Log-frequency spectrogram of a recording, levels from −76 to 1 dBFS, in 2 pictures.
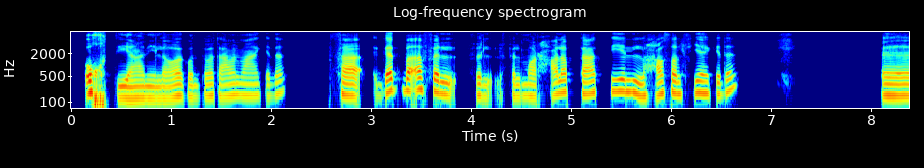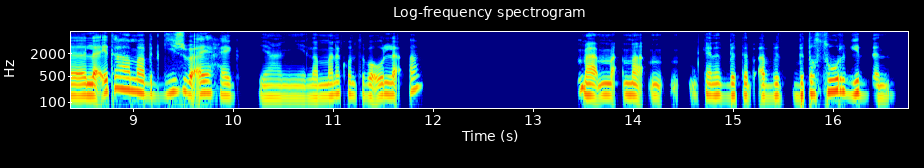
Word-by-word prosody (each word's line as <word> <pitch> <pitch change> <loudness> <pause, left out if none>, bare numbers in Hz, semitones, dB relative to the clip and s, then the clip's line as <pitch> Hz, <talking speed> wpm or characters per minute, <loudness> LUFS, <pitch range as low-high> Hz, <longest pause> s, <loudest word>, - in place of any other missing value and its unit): أختي 135 - +5
يعني 135 0 +1
اللي 130 0 -2
هو 145 +4 +2
كُنت 140 -1 -6
باتعامل 150 +1 -2
معاها 155 -1 -4
كده. 165 +7 -8 0.4
فجات 170 +6 +3
بقى 220 +2 +6
في 205 - +2
ال 175 -4 +2
في 160 - -4
ال 145 - -8
في - - -27
المرحلة 150 +4 -1
بتاعتي 195 +2 0
اللي 185 -6 +1
حصل 175 +3 +1
فيها 185 +1 0
كده 190 +8 -3 1.4
آآ 155 -1 +4
لقيتها 225 +9 +4
ما 200 -3 +4
بتجيش 175 +5 -3
بأي 180 +1 +4
حاجة، 155 -4 -5 0.2
يعني 135 -1 -6
لمّا 140 +2 -2
أنا 170 - -2
كنت 170 -2 -7
باقول 155 +2 +1
لأ 215 +8 -2 1.6
ما 160 -10 +4
ما 160 +1 0
ما 160 -2 +1
م 150 - -4 0.4
كانت 155 -2 -3
بتبقى 155 -2 -2
بت 150 -1 -4
بتثور 170 +7 +2
جدًا، 155 -6 -3
160 Hz, 150 wpm, -23 LUFS, 150-185 Hz, 1.6 s, بقى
